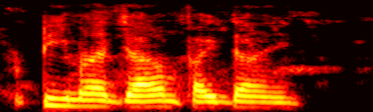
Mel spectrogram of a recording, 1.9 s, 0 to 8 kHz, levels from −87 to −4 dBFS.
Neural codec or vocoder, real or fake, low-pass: codec, 16 kHz, 8 kbps, FreqCodec, smaller model; fake; 7.2 kHz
